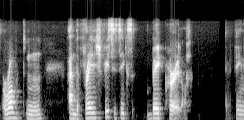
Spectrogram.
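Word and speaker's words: Becquerel: germans physics is robten and the french physicists bakery in its correct pronunciation in july 1898 the greece announced the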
